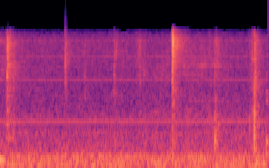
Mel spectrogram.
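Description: Chrome trading cards being flipped off a hand-held stack, giving a few light ticks over a faint steady hum.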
